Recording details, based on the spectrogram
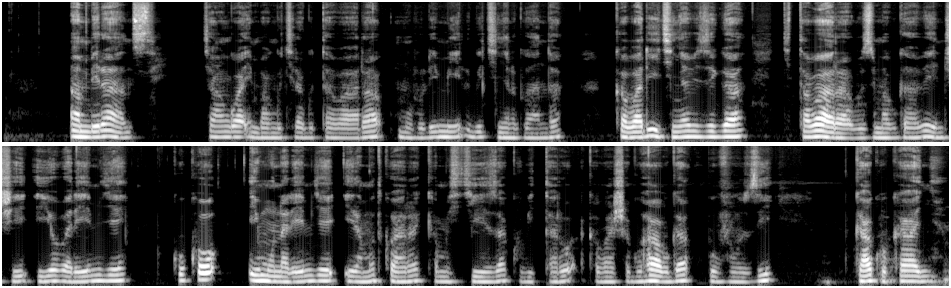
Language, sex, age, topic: Kinyarwanda, female, 25-35, health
